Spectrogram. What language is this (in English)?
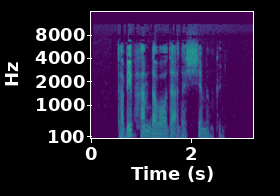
Uzbek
